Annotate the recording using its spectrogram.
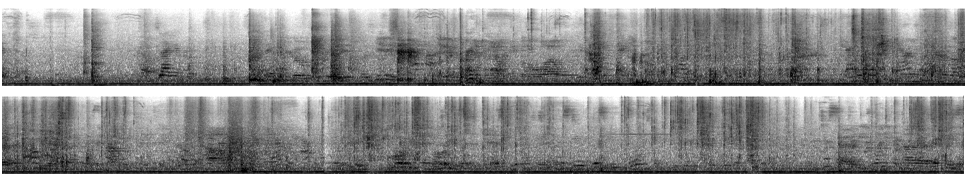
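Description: Trading card box and foil packs being handled and opened by hand: a run of crinkling, rustling and sharp clicks over a low steady hum.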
